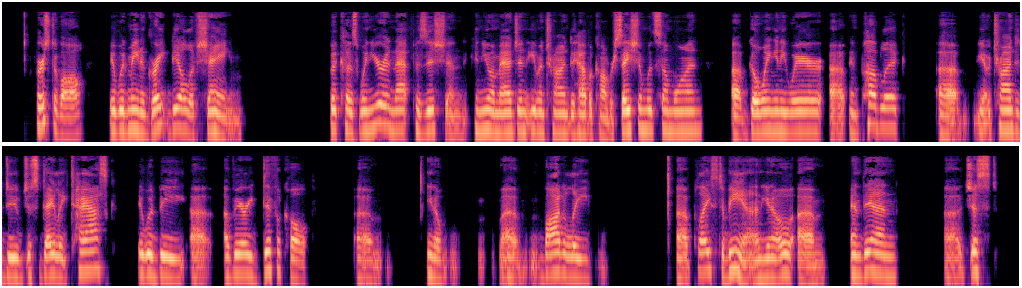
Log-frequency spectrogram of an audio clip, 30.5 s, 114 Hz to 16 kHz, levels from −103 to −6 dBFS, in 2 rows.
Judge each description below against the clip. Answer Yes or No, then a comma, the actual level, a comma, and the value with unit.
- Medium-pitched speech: Yes, medium, 170 Hz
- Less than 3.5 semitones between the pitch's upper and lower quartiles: Yes, narrow, 2.6 semitones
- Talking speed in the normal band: No, slow, 130 wpm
